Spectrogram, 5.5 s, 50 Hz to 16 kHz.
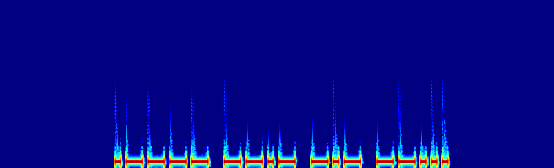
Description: Morse code, heard as a keyed tone, about 22 wpm, 700 Hz. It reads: 1QK7
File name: practice / 22wpm / Four Letter-Number Combinations - 22wpm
